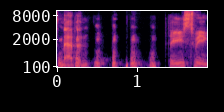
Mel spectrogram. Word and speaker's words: Mebane: to pronounce something yeah me Bane no it's Madden there used to be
